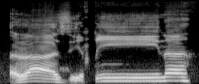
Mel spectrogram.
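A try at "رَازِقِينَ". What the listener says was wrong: را کو ہیوی کریے. سر آپ پہلے والے میں تھوڑا جلدی کر جا رہے ہیں, پہلے والا مدہ کو بھی پورا کریے.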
